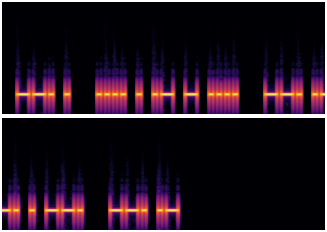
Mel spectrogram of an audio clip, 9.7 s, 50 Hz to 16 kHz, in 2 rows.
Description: Morse code, heard as a keyed tone, about 20 wpm, 700 Hz. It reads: GE HEATH GREG GA
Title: K1USN SST QSO Practice - 20wpm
